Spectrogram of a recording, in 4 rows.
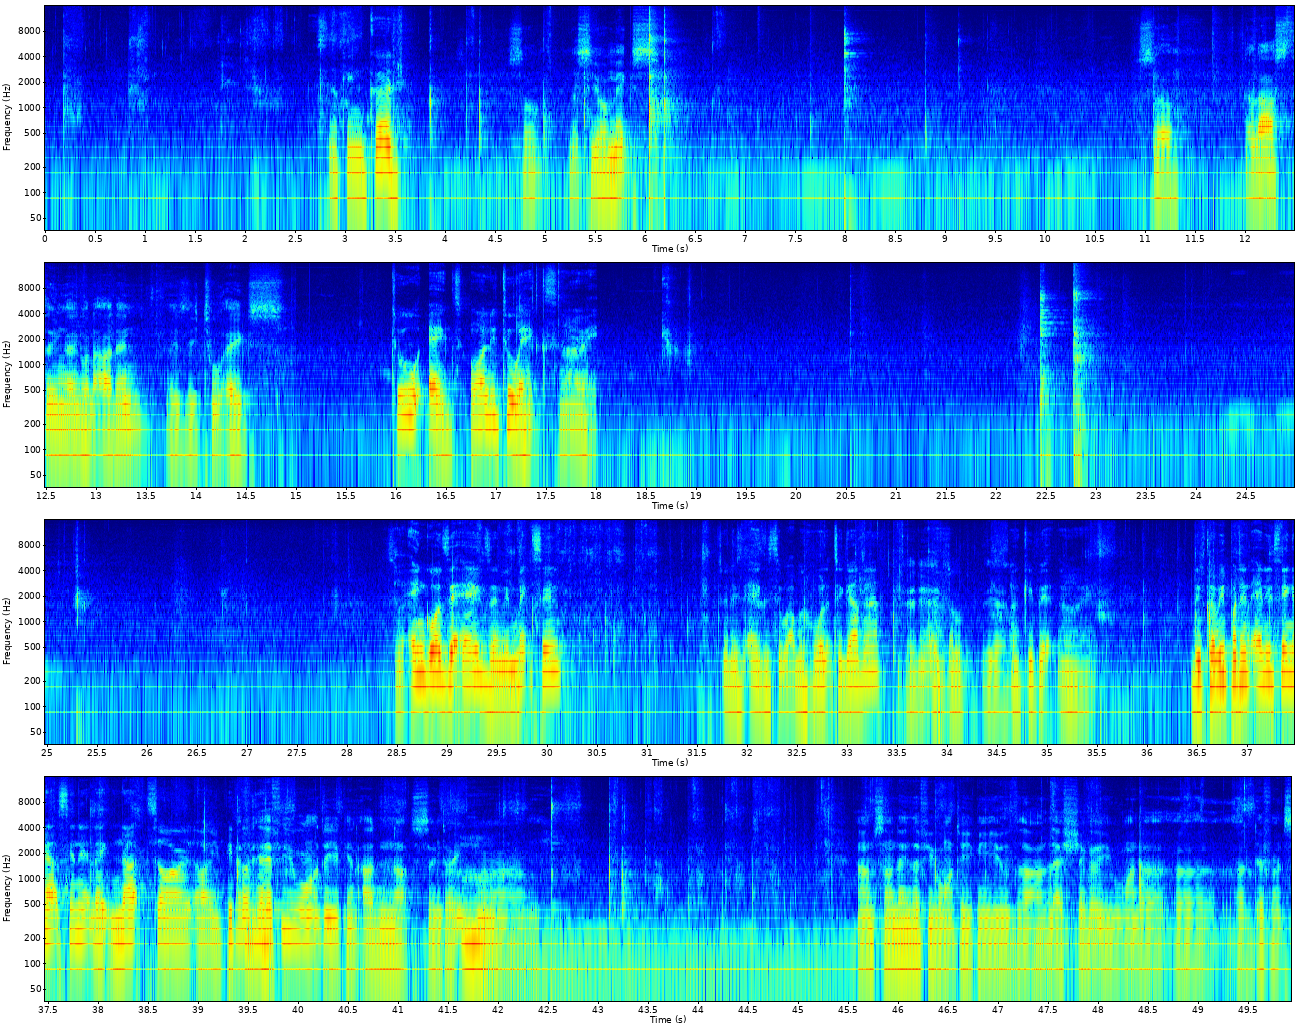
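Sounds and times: spoon stirring wet batter: 0:00.0 - 0:06.9, 0:27.8 - 0:49.8
low hum: 0:24.0 - 0:25.9.

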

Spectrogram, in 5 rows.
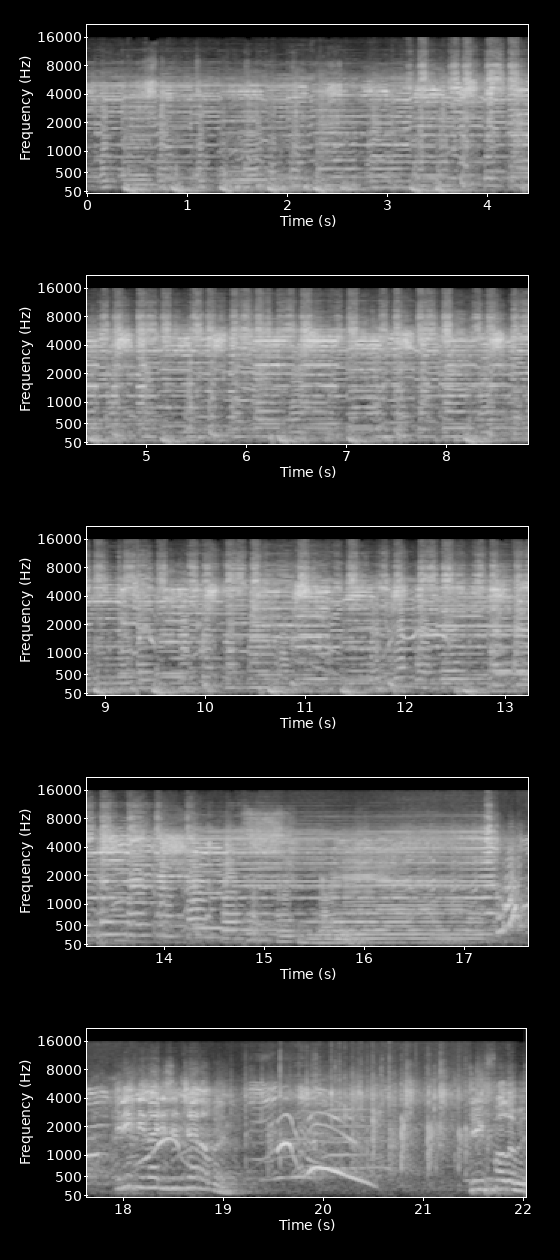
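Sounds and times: brass street band playing: 0:00.0 - 0:19.0.

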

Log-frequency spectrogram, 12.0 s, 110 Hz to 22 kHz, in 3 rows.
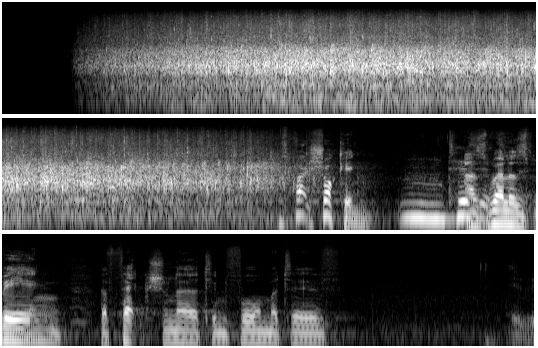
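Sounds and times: audience applauding: 0:00.6 - 0:06.6.

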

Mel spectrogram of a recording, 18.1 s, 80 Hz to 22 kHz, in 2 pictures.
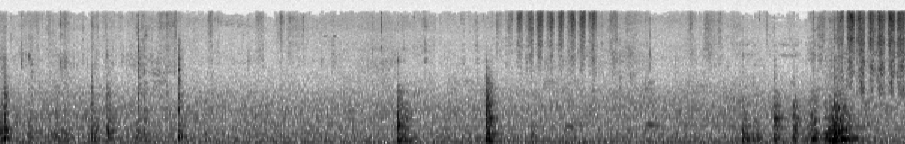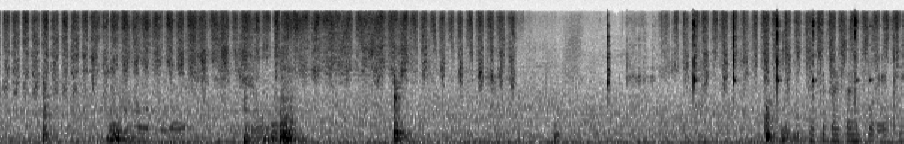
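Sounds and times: brush scrubbing rough stone: 0:08.3 - 0:14.3, 0:15.6 - 0:18.0.

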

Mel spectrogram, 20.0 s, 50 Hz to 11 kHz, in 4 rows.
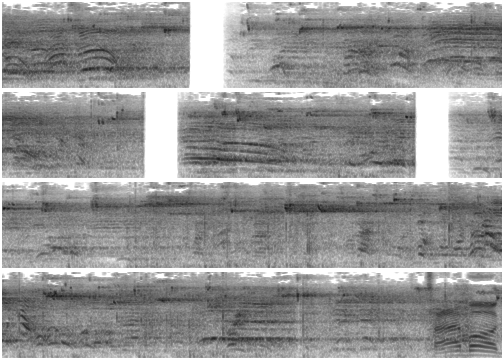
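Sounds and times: players calling out: 0:00.0 - 0:20.0
shoe squeaks: 0:00.7 - 0:04.2, 0:05.6 - 0:06.4, 0:07.1 - 0:20.0.

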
